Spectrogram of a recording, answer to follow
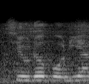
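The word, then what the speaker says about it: pseudopodia: यहाँ पे भी पी साइलेंट होता है, जैसे स्यूडोपोडिया में हम पी साइलेंट करते हैं, उसी तरीके से टेरिडोफाइट्स में पी साइलेंट होता है।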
